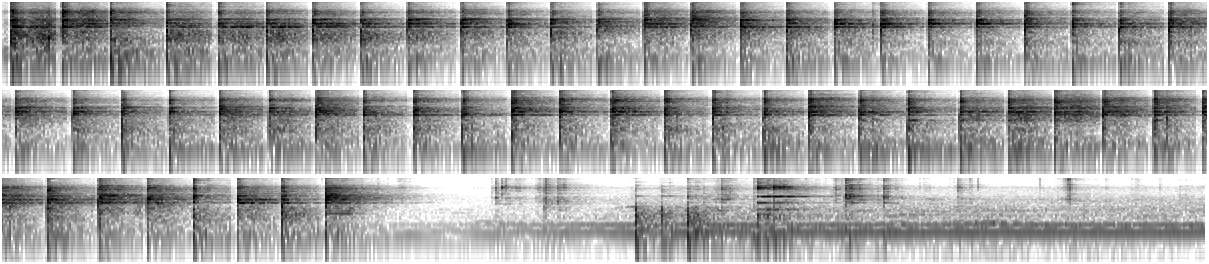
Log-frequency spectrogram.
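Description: A hammer chipping slag off a freshly stick-welded bead on a steel angle bar: rapid ringing metal-on-metal blows, about four a second, that stop about fourteen seconds in. A couple of lighter knocks and a steady low hum follow.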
